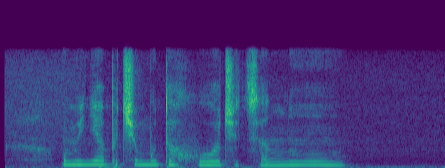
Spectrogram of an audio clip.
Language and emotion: Russian, sad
